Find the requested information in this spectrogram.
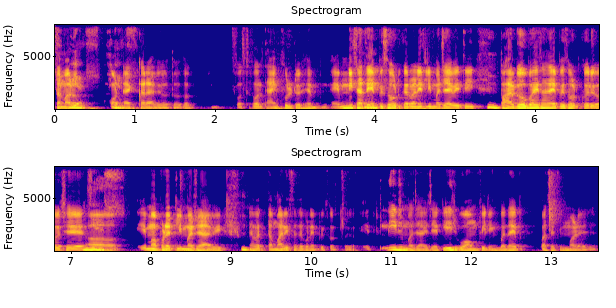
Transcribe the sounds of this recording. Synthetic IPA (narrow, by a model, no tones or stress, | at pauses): t̪əmaɾokɔ̃ɳʈɛk̚ʈ̚kəɾaʋjoɦət̪oto | fəɾsʈɔfɔlt̪ʰɛ̃ŋkfʊlʈuɦɪmemnisat̪ʰeepisoɖkəɾʋanieʈliməd͡ʒaːʋit̪ibʱaɾɡəwbʱajsat̪ʰeepisoɖkəɾjot͡ʃʰeə | emãpəɳeʈliməd͡ʒʱaːʋineɦəʋet̪əmaɾisat̪ʰepəɳ̃episoɖ̚kəɾjo̰eʈlid͡ʒməd͡ʒaʋit͡ʃʰeːʈlid͡ʒʋɔmfilɪ̃ŋɡbəd̪ʱaipaset̪ʰiməɭet͡ʃʰe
